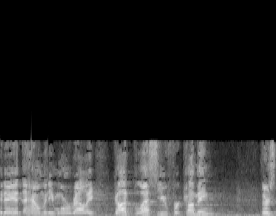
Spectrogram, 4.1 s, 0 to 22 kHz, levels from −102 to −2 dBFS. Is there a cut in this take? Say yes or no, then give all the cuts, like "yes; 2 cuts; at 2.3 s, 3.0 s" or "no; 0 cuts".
no; 0 cuts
